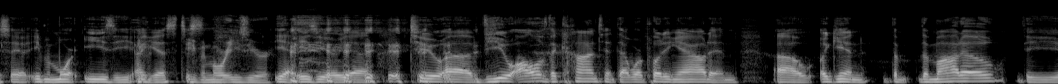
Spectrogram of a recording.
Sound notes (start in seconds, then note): 2.9 laughing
